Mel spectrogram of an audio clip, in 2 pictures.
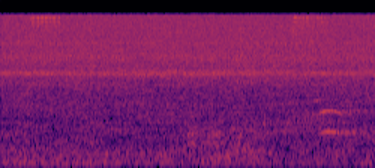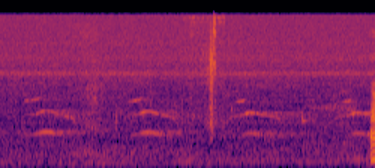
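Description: An animal calling five times, short calls that rise and then fall in pitch, about one every second and a half from about four seconds in. A faint steady high tone runs underneath, and there is a single sharp click between the last calls.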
